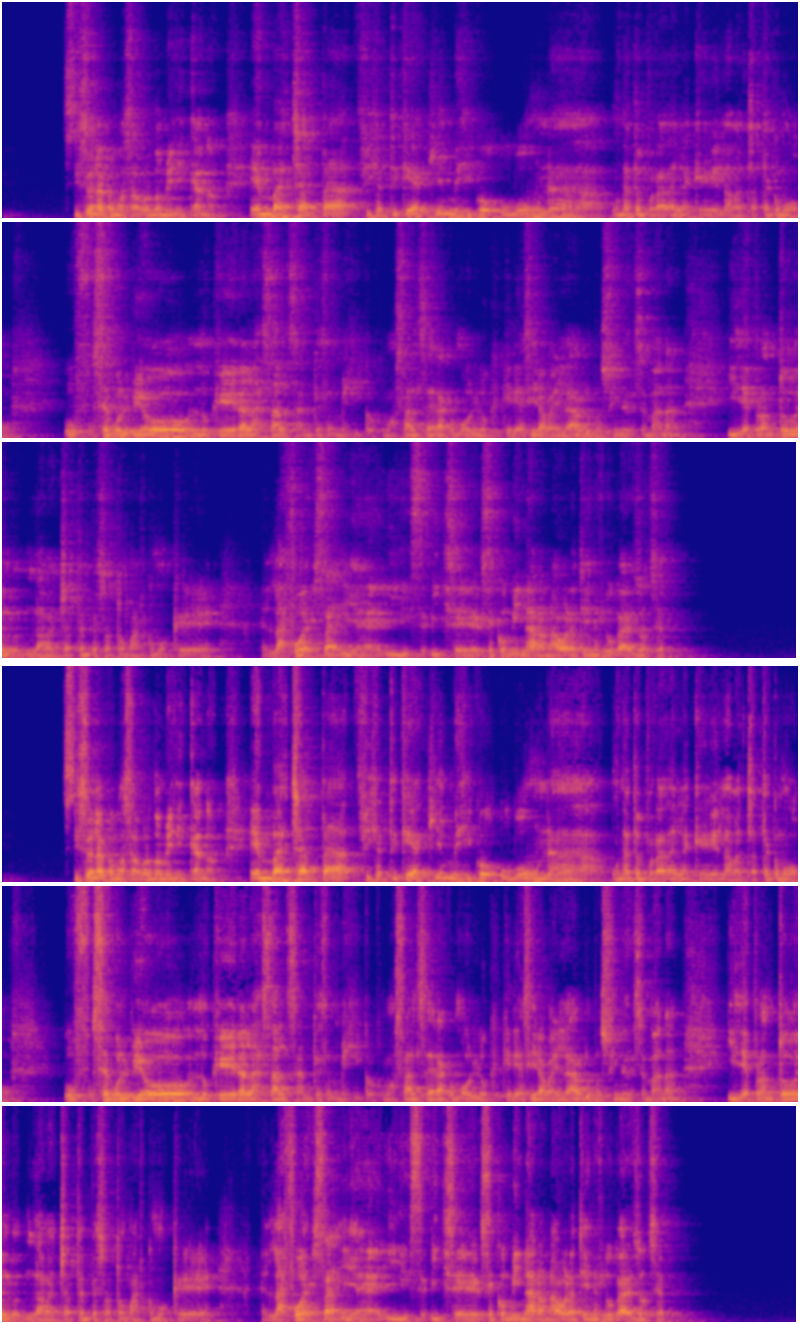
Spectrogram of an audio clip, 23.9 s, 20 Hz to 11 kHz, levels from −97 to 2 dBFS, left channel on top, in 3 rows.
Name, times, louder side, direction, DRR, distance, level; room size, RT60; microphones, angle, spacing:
voice 1, 0.6-22.5, right 2 dB, 80° right, 4 dB, 2.2 m, -30 dB
18.0 x 18.0 x 4.4 m, 0.72 s
head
